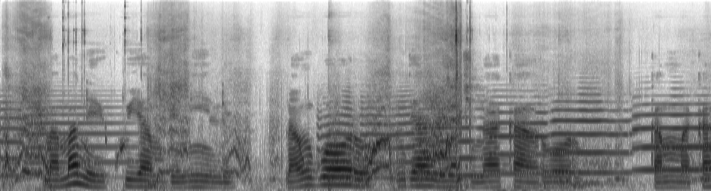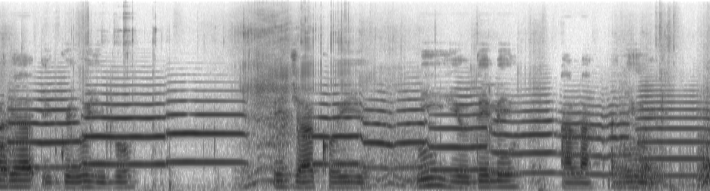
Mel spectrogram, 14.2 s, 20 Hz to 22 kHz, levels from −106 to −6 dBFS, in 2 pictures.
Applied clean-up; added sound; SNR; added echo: none; Trumpet + Zipper (clothing); 1 dB; none.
